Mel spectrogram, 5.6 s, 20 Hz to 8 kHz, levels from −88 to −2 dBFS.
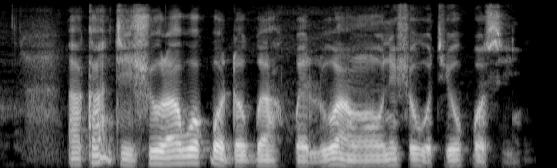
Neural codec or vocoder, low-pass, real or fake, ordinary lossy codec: none; 7.2 kHz; real; none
